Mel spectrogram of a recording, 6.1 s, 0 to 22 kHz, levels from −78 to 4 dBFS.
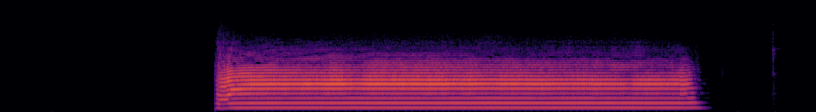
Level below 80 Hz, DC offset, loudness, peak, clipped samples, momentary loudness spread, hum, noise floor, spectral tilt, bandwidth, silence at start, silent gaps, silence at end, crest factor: -84 dBFS; under 0.1%; -28 LUFS; -14 dBFS; under 0.1%; 5 LU; none; -87 dBFS; -6.5 dB/octave; 11 kHz; 1.6 s; none; 0.85 s; 18 dB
